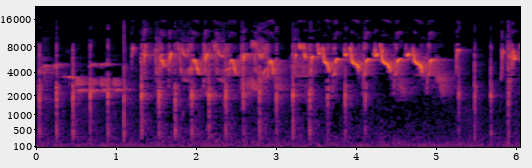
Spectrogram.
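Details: Sunbird, locally called kolibri wulung or kaca, singing vigorously: fast, high twittering phrases of thin sliding whistles and chips, over a steady train of sharp dry clicks.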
